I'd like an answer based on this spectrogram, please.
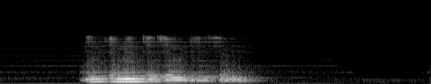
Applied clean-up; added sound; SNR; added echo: neural separator model SepFormer DNS4.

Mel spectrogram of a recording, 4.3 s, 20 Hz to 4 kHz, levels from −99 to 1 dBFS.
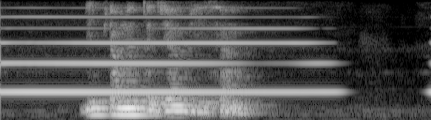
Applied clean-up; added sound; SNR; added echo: none; Wind instrument, woodwind instrument; 3 dB; reverberation time 1.1 s.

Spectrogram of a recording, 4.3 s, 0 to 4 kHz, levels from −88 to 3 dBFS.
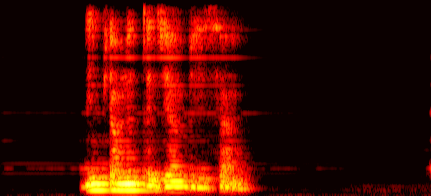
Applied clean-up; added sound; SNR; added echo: neural mask model DeepFilterNet 3.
